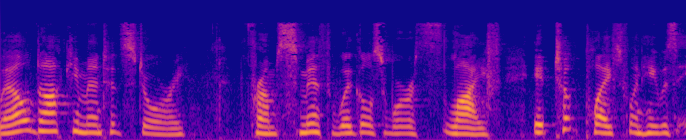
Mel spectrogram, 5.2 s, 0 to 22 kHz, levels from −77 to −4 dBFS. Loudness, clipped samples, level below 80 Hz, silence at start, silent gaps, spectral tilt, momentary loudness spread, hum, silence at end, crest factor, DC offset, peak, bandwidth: -26 LUFS; under 0.1%; -64 dBFS; 0 s; none; -5 dB/octave; 10 LU; none; 0 s; 18 dB; under 0.1%; -8 dBFS; 11.5 kHz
